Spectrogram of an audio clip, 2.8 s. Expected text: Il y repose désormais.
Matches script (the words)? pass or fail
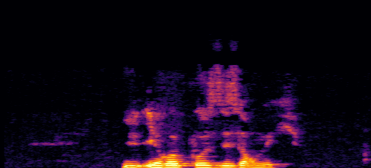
pass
